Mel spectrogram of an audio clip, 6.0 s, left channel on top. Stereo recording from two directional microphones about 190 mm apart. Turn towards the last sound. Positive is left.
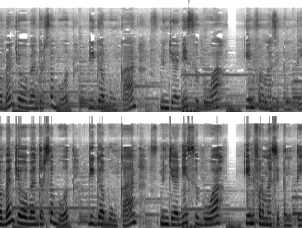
turn(degrees=-40)  # may be behind; listen again after turning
